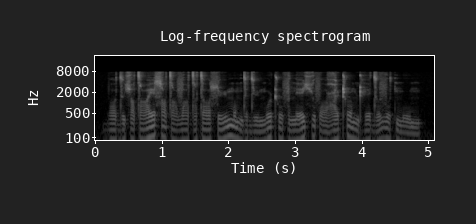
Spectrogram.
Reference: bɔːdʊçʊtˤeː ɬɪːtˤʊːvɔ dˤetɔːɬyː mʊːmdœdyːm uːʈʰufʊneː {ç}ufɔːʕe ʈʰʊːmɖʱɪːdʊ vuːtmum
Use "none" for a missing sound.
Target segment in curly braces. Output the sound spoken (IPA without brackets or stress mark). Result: ç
